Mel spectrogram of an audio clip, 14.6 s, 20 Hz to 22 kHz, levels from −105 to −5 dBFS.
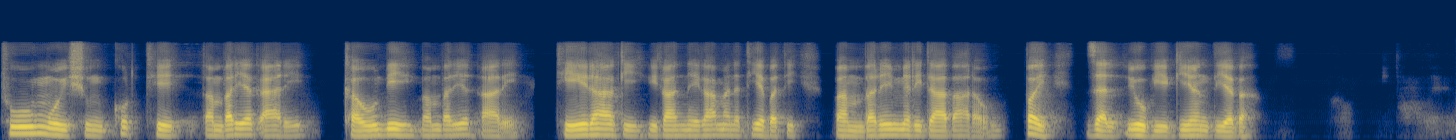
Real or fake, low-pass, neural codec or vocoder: fake; 7.2 kHz; codec, 16 kHz, 0.3 kbps, FocalCodec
